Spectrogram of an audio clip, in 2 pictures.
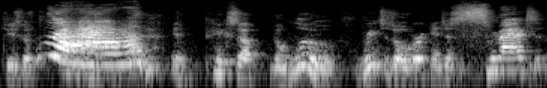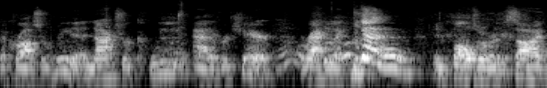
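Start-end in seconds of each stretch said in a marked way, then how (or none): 0.3-1.4 huge high roar; furious roar. Retold or imitated. Athena snaps. 9.0-9.4 loud high yelp; pained yelp. Retold or imitated. Arachne gets smacked.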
